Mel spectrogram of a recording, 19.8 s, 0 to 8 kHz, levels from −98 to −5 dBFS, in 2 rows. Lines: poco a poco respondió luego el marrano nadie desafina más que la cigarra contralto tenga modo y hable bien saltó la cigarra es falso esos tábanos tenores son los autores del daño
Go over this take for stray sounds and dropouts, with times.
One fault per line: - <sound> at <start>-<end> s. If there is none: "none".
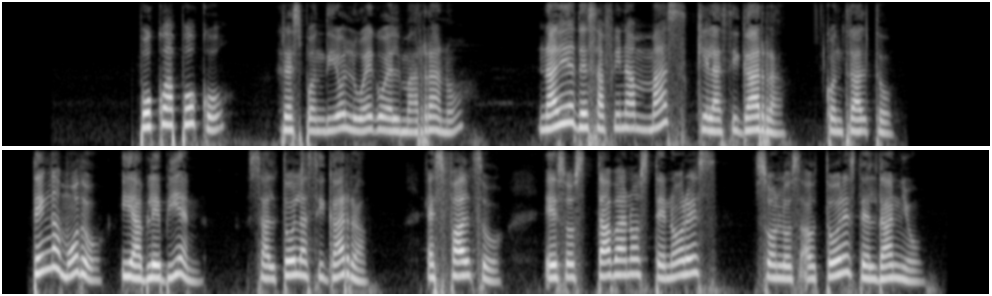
none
